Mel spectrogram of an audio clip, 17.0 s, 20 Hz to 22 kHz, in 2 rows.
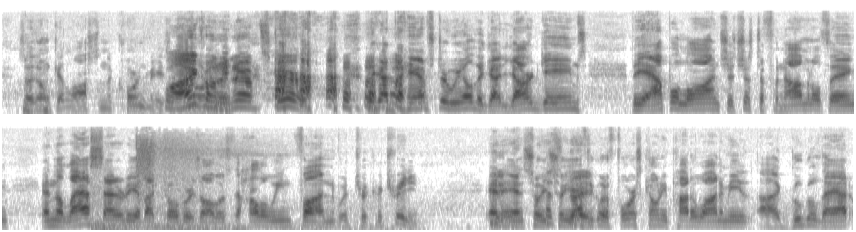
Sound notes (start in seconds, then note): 2.1 men laughing; 9.4 flames exploding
